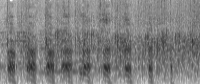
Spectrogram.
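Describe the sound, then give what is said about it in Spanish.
Congregation applauding during a church service: dense, steady clapping over the full two seconds, with a few voices mixed in. “De un aplauso al Señor.”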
